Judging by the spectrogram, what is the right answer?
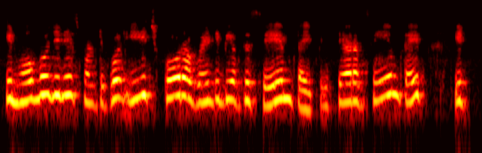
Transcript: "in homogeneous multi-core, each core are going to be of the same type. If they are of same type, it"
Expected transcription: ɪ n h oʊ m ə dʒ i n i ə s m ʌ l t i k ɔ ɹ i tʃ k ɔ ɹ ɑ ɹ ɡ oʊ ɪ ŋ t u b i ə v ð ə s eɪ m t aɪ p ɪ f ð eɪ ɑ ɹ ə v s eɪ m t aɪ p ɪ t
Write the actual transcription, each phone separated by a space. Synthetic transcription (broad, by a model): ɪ n h oʊ m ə dʒ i n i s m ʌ n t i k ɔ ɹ i tʃ k ɔ ɹ ɑ ɹ ɡ oʊ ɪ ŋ t u b i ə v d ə s eɪ m t aɪ p ɪ f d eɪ ɑ ɹ ə v s eɪ m t aɪ p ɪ t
